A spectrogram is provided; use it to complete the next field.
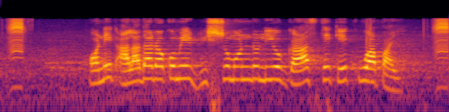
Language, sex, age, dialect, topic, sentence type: Bengali, female, 41-45, Northern/Varendri, agriculture, statement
